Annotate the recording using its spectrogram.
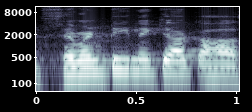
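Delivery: ordinary talk, nothing marked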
